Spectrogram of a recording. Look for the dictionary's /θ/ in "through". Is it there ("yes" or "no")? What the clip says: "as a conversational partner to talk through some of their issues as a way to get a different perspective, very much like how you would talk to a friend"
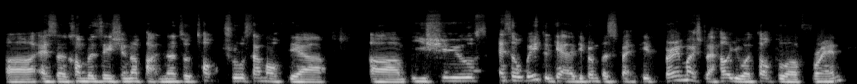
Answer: no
